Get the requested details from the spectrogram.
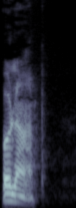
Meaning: Olympus (mountain)
- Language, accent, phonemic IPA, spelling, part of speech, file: French, France, /ɔ.lɛ̃p/, Olympe, proper noun, LL-Q150 (fra)-Olympe.wav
